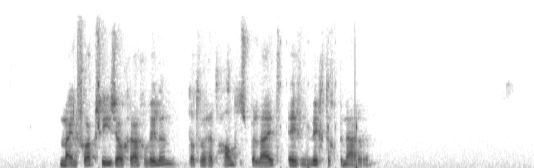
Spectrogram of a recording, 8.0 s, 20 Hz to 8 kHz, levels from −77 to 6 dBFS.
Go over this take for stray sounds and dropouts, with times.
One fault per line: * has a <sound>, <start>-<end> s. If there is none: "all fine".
all fine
